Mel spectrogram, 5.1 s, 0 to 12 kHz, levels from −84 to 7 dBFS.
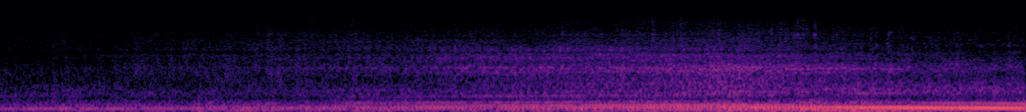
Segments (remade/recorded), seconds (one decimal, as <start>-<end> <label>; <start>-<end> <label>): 0.0-0.4 recorded; 0.4-1.6 remade; 1.6-5.1 recorded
